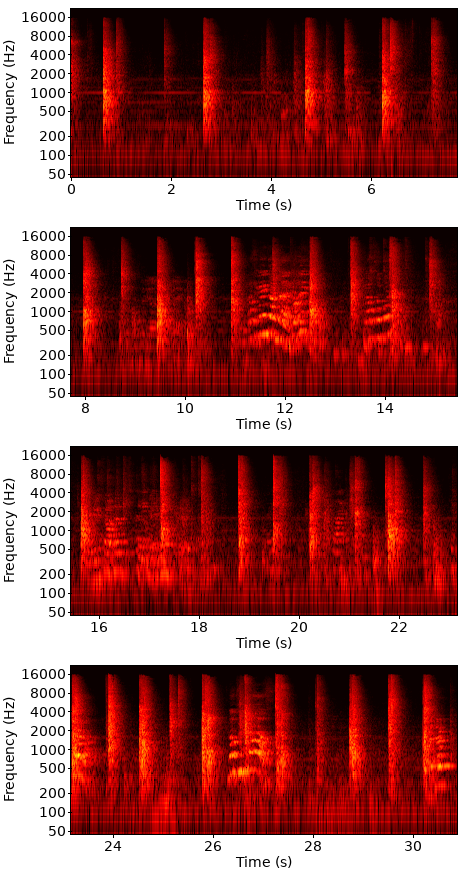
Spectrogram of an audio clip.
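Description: Hands clapping out a clapping game: sharp single claps, sparse at first and coming faster as it goes on, with soft voices now and then between them.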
